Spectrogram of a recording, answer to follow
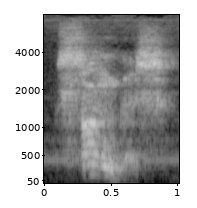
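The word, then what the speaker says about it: Tsongas: announced candidate is Paul suus TS o n g- a s the t is silent right Paul suus came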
